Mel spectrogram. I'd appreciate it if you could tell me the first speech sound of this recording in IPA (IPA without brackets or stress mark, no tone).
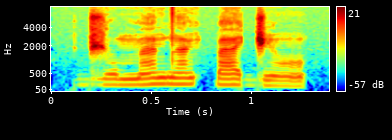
d͡ʒ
